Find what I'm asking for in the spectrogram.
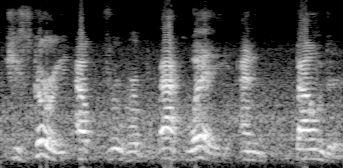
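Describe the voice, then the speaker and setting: A man reads a children's story as a host, with expressive and deliberate phrasing. His voice is fairly high, heard at some distance from the mic in a roomy space. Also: background noise. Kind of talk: animated children's picture-book reading.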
